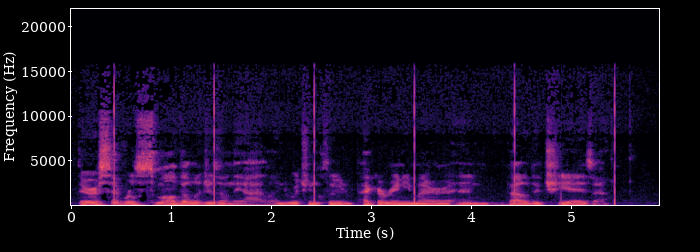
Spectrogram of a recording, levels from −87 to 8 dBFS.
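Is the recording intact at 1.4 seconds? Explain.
No. At 1.43 s, where a joined piece of the speech stream begins, its WAV header wasn't stripped, so a file header played as audio. Those few dozen bytes become samples, producing a sharp, loud click just before "on the island which".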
